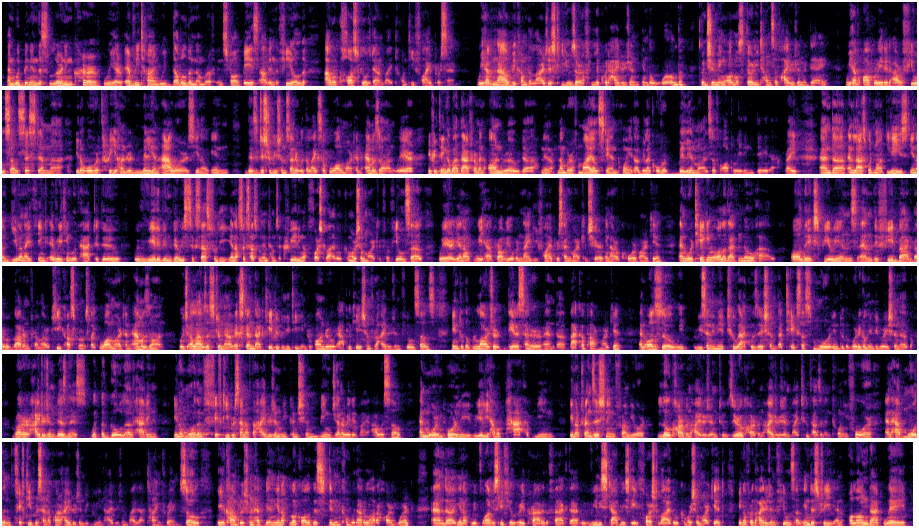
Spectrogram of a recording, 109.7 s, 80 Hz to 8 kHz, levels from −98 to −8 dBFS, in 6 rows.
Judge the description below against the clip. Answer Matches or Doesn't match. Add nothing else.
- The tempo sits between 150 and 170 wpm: Doesn't match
